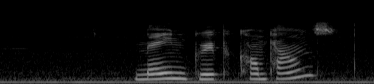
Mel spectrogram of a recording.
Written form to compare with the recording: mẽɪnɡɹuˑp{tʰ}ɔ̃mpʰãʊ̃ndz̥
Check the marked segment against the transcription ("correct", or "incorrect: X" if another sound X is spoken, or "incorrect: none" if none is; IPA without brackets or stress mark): incorrect: kʰ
